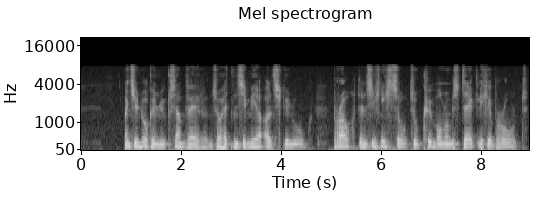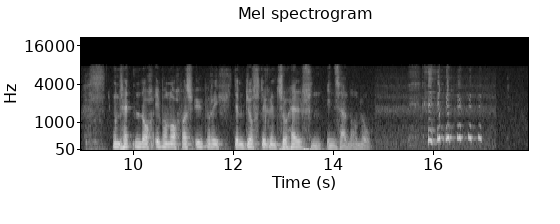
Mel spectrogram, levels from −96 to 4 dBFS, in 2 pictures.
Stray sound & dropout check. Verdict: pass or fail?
fail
